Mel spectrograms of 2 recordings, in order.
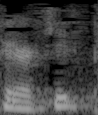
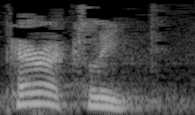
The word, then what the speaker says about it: paraclete: Some people read that and they mispronounce it parakeet. It's not parakeet, paraclete.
